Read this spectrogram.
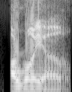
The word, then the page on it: arroyo: American English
